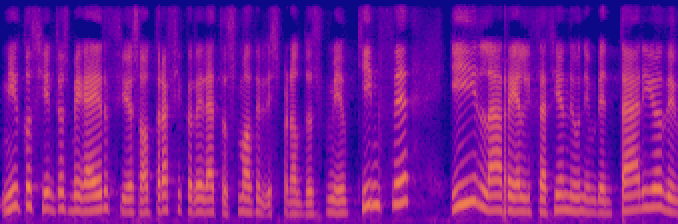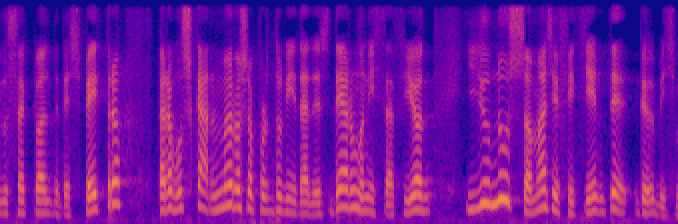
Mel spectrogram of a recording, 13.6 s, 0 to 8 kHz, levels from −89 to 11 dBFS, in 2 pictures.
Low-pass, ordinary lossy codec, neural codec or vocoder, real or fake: 7.2 kHz; none; codec, 24 kHz, 0.9 kbps, WavTokenizer, large speech release; fake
